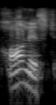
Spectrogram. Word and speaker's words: honest: errors usually people say honest no h is silent honest because the letter h is silent or mute we have to use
